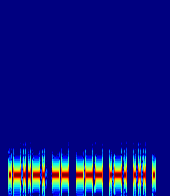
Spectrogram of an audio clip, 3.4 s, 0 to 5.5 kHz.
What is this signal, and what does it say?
Morse code, heard as a keyed tone, about 25 wpm, 600 Hz. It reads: "MORSE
